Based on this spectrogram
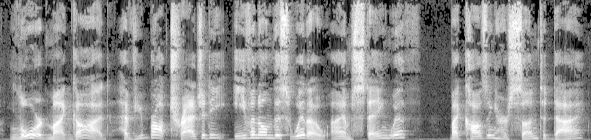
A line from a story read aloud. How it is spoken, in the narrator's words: he cried out to the Lord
